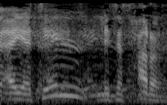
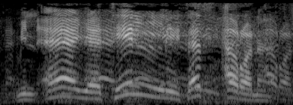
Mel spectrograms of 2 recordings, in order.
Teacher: لإدغام بغير غنة، ما تبينش النون · Shown in: second take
